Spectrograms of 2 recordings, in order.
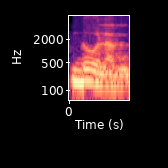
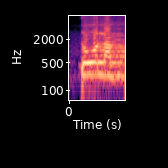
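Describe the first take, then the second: First: The word starts with a breathy 'dh' sound. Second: The word starts with a plain 't' sound. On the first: The speaker calls it right. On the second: The speaker calls it wrong. "कुछ लोग क्या पढ़ते हैं, टोलक पढ़ लेते हैं"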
